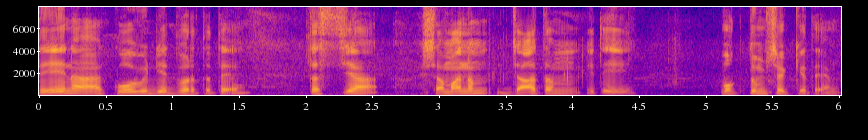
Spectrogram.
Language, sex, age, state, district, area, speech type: Sanskrit, male, 18-30, Karnataka, Bangalore Rural, rural, spontaneous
